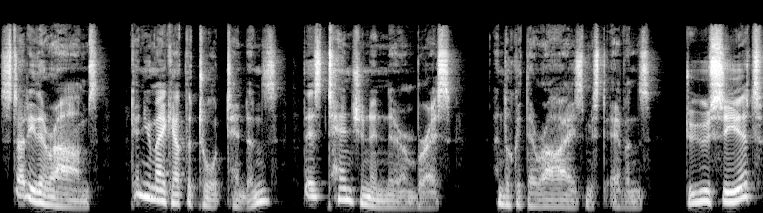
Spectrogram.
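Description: On a very clean recording with a silent background, a croaky put-on character voice moves at a moderate pace with very wide pitch swings. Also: man, medium pitch for a man. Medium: read story. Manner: genial, pompous, enthusiastic.

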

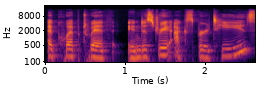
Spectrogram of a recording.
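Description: A woman speaks at a fairly slow pace in a fairly low pitch. She has a normal speaking voice. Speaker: podcast host. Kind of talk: solo podcast monologue.

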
